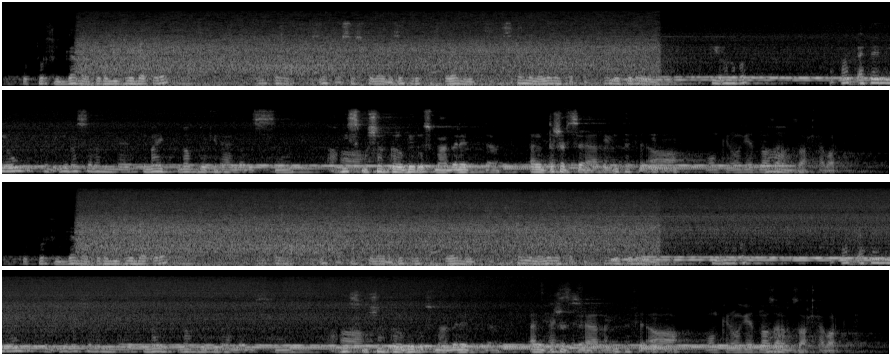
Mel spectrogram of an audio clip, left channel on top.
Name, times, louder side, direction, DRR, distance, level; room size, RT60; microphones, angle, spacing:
voice 1, 0.2-1.7 2.5-4.7 5.0-5.6 6.0-6.7 7.1-7.5 8.4-11.8 12.1-13.9 14.2-15.6 16.5-16.8, left 3 dB, 85° left, 11 dB, 0.9 m, -32 dB
sound 1, 0.7-6.6, equal, ahead, 0.6 m, -34 dB
sound 2, 0.7-15.5, right 11 dB, 55° right, 0.8 m, -46 dB
sound 3, 6.1-16.8, right 2 dB, 85° right, 1.0 m, -33 dB
voice 2, 14.7-15.7 15.9-17.5, right 2 dB, 30° right, 10 dB, 0.9 m, -40 dB
26.5 x 16.5 x 9.8 m, 2.4 s
head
